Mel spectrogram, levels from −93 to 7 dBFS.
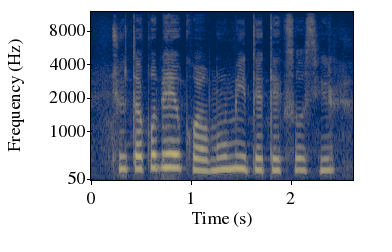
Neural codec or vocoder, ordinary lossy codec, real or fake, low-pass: codec, 24 kHz, 1 kbps, SNAC; none; fake; none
